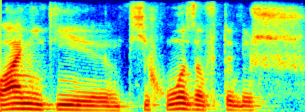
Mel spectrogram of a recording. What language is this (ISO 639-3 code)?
rus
